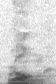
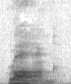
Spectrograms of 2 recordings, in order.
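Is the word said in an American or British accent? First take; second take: British; American. First: It has a British rounded 'oh' vowel. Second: It has an American open 'ah' vowel.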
